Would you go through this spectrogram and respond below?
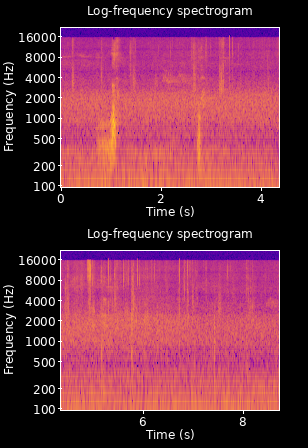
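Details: A female Pomsky waiting beside the water barks at ducks that won't play: one sharp, high bark, a second shorter bark nearly two seconds later, then a few faint yaps over a steady low rumble of wind.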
